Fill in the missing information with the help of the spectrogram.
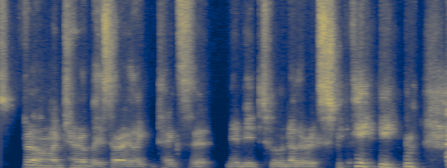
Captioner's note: laughing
